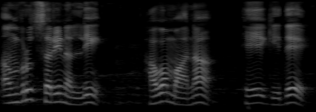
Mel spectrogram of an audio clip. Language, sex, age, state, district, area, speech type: Kannada, male, 18-30, Karnataka, Bidar, urban, read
